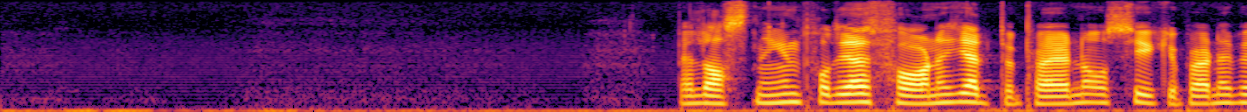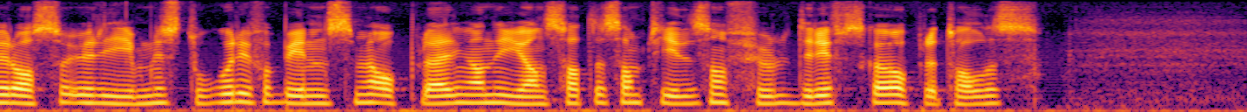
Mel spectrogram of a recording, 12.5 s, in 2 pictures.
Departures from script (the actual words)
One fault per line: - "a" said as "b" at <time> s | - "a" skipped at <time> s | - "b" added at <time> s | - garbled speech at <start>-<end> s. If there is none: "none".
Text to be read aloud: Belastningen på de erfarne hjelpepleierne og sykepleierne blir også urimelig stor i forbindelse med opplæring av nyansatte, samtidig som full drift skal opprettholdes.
none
